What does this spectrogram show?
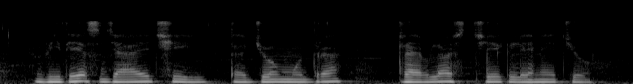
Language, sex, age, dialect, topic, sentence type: Maithili, male, 18-24, Bajjika, banking, statement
